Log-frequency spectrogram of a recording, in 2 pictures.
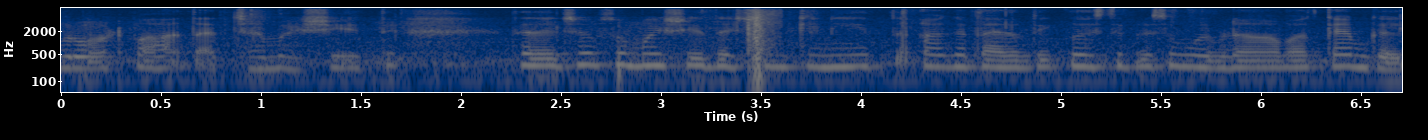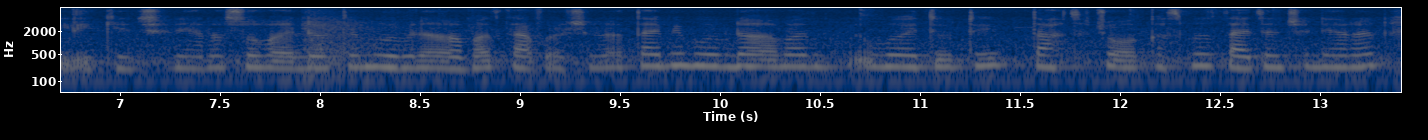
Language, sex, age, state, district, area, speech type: Kashmiri, female, 45-60, Jammu and Kashmir, Srinagar, urban, spontaneous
